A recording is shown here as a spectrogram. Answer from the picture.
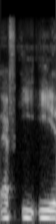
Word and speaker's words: Fe: So I did pick up Fee, I think it's officially called Fee is like how you pronounce it.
